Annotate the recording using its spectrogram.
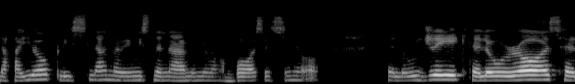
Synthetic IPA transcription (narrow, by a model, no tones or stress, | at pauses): nɐkɐjo̞plislɐŋnɐmimisnɐnaːmɪnjʊŋmɐŋaboːsɛsɲo̰ | hɛlowd͡ʒejkhɛlowɹoshɛ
